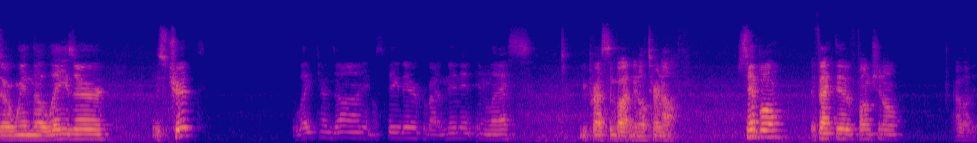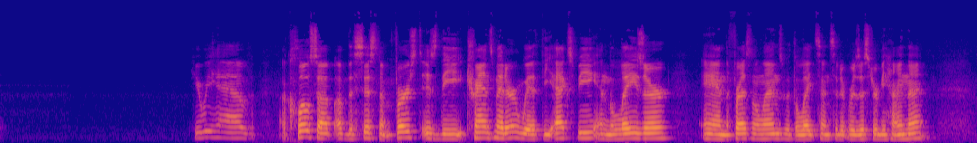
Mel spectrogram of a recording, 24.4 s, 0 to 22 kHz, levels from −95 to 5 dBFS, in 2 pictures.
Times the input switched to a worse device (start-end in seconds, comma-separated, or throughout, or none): none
